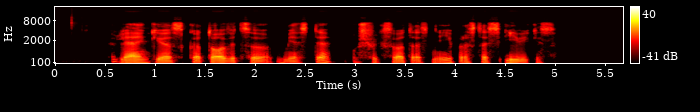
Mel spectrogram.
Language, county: Lithuanian, Šiauliai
